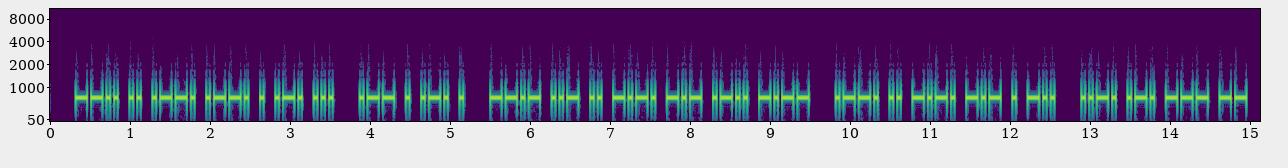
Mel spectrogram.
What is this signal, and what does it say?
Morse code, heard as a keyed tone, about 25 wpm, 700 Hz. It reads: ZIPPERS WERE QUICKLY PICKED FROM
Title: Pangram Challenge v2 - 25wpm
